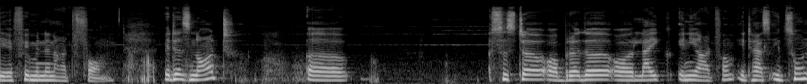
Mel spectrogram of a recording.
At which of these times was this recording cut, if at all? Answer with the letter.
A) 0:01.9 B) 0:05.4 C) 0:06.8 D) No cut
B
